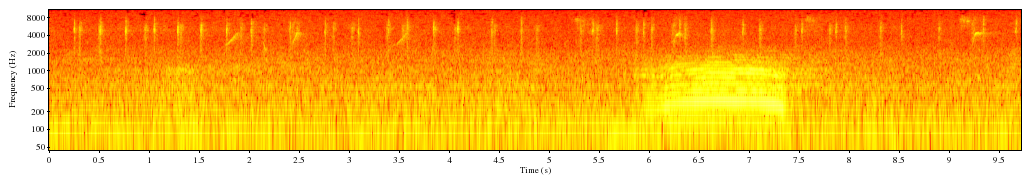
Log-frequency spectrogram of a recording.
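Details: Cow lowing once, a moo of about 1.5 seconds rising then steady, heard over constant background noise with frequent birds chirping and ticking sounds throughout.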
